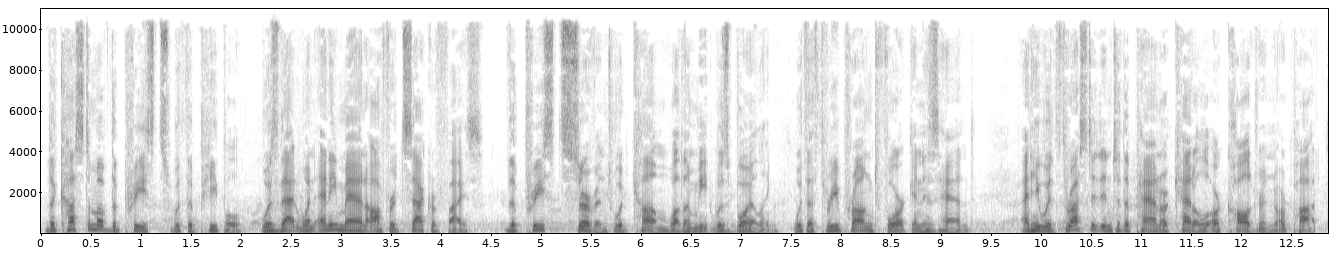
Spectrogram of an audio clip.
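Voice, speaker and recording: A man's voice: mid-range voice, animated, normal speed. A man narrating scripture from a script in a solemn style.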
